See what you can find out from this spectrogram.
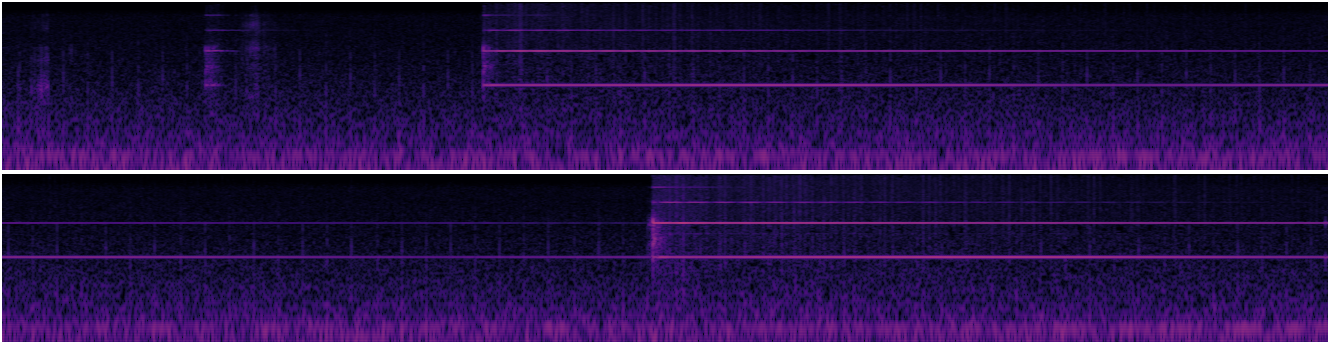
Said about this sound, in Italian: Ascoltiamo tre suoni di campana.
